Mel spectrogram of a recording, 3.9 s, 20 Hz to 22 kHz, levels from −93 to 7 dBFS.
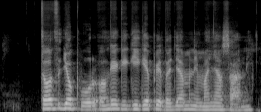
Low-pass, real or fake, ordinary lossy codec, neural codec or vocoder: none; fake; none; codec, 44.1 kHz, 7.8 kbps, Pupu-Codec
